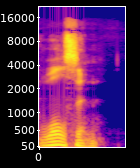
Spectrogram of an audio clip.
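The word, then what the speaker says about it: Wolcen: I have heard the people who make the game pronounce it Wolsen, which sounds like Wilson and is a problem.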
